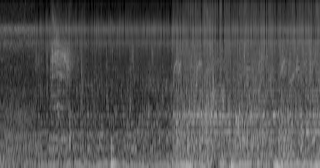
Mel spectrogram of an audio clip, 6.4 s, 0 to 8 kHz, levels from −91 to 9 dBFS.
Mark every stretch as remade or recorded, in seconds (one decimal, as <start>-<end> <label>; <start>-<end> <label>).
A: 0.0-0.7 recorded; 0.7-6.4 remade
